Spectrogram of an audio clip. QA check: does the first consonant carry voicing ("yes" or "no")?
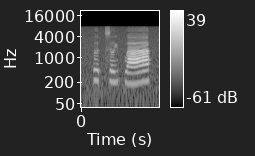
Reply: no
